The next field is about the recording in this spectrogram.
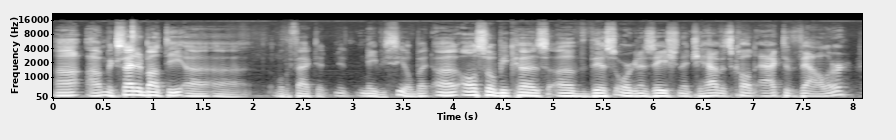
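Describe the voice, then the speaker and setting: Fast talking radio host guy, mid pitch, rambles and stammers, chatty. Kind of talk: casual radio interview.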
